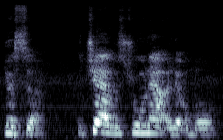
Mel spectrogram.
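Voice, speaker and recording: A woman's voice: mid-range voice, steady tone, fairly quick, roomy sound, distant mic, lightly acted, rough recording. A woman voicing a deferential male butler, respectful and factual in manner.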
